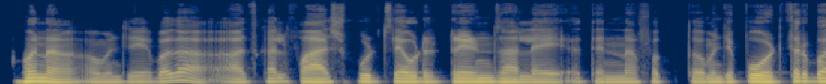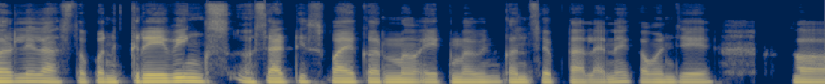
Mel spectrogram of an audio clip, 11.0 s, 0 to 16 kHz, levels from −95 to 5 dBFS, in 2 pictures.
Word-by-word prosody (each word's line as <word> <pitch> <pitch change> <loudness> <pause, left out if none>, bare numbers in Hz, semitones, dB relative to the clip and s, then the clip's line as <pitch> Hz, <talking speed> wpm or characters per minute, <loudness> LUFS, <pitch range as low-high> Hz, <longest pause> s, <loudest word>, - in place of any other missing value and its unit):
हो 145 - +9
ना. 135 -5 +6 0.3
म्हणजे 120 +2 -4
बघा, 155 +6 -1 0.3
आजकाल 135 +3 -4
फास्टफूडचा 125 +2 +1
एवढं 130 -1 +3
ट्रेंड 130 -1 +3
झालंय, 120 -1 0 0.2
त्यांना 120 0 -2
फक्त 125 +1 -8
म्हणजे 125 0 +1
पोट 130 -3 +6
तर 155 - +5
भरलेलं 140 +1 +3
असतं, 125 -1 -4
पण 125 -1 +1
क्रेविंग्स 140 +1 +4 0.3
सॅटिस्फाय 125 0 0
करणं, 120 -1 0
एक 115 0 -5
नवीन 115 +1 -1
कन्सेप्ट 115 -1 -3
आलाय, 105 0 -4
नाही 130 +3 -4
का. 115 - -3
म्हणजे 115 0 -3 0.6
अ, - - +1
125 Hz, 155 wpm, -25 LUFS, 120-135 Hz, 0.6 s, हो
